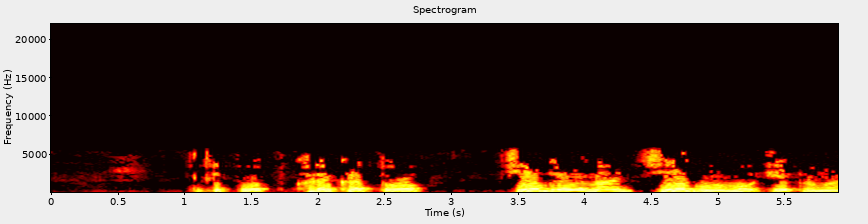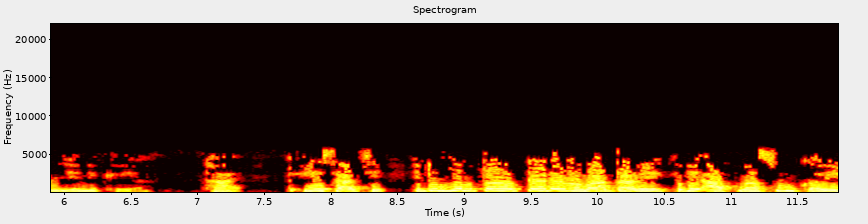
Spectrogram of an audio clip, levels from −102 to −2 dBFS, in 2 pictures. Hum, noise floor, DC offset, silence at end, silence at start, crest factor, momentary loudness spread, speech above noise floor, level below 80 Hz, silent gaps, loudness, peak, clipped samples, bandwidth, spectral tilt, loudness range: none; -82 dBFS; under 0.1%; 0 s; 1.05 s; 12 dB; 10 LU; 67 dB; -46 dBFS; none; -16 LUFS; -4 dBFS; under 0.1%; 5.8 kHz; -6 dB/octave; 5 LU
